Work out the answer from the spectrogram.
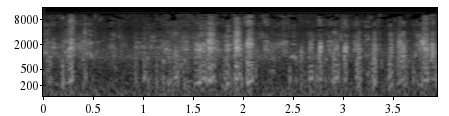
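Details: Ducks quacking in a dense, overlapping chorus of short, harsh, nasal calls repeated in rapid bursts throughout, with a steady low rumble underneath.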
